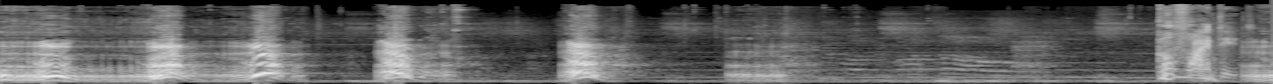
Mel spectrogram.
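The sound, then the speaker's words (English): Loud, sharp barking from a dog urged to search, in uneven bursts: a quick run of barks, a gap, then one last bark near the end, over a faint steady low hum. “Go find it! Go find it! You're a vicious dog.”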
